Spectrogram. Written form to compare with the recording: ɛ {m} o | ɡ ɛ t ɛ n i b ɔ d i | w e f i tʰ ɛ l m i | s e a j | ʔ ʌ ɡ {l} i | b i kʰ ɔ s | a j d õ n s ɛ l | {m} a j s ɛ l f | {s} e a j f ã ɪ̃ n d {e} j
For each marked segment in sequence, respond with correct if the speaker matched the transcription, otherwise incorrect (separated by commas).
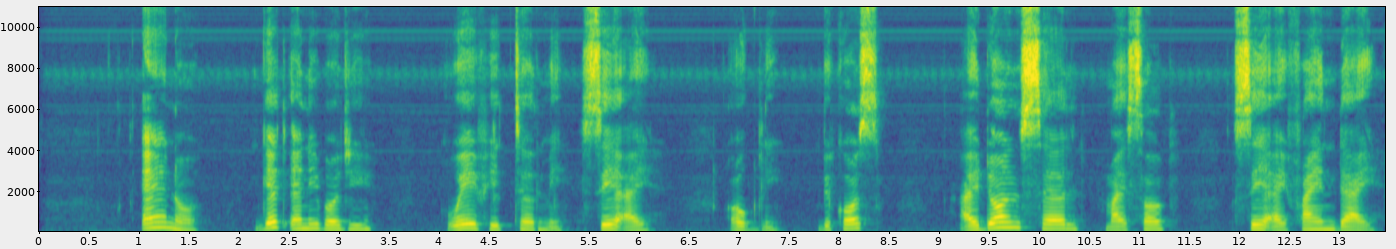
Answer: incorrect, correct, correct, correct, incorrect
